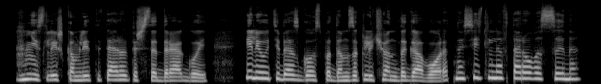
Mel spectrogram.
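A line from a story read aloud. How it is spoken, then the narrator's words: Merry laughter. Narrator (Russian): весело рассмеялась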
